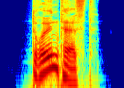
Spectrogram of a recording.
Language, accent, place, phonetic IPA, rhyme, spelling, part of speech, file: German, Germany, Berlin, [ˈdʁøːntəst], -øːntəst, dröhntest, verb, De-dröhntest.ogg
- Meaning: inflection of dröhnen: 1. second-person singular preterite 2. second-person singular subjunctive II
